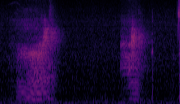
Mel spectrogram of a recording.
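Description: A recorded fart, made in bed just after waking, sounding like the intro to the film Jaws: two low, buzzy blasts about a second apart, each a short droning rumble, together forming an ominous two-note pattern, clear, with no voices.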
